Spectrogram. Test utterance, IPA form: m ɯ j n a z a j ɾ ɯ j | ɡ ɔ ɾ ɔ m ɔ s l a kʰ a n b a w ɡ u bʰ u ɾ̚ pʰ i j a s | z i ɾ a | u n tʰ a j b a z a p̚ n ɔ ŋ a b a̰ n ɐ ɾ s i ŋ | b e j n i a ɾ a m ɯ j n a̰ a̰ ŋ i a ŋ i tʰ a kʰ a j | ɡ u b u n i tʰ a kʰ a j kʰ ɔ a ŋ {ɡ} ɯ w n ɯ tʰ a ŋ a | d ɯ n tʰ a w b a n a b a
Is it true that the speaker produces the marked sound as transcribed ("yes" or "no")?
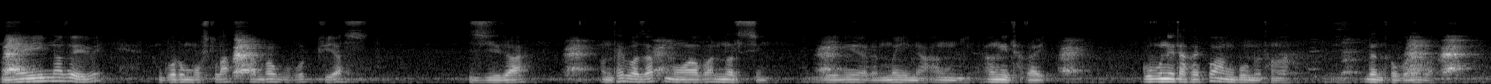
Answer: no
